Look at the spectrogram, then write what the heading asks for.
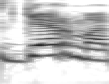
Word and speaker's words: German: It's spelled like German, but it's German. It's the name German, I think.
